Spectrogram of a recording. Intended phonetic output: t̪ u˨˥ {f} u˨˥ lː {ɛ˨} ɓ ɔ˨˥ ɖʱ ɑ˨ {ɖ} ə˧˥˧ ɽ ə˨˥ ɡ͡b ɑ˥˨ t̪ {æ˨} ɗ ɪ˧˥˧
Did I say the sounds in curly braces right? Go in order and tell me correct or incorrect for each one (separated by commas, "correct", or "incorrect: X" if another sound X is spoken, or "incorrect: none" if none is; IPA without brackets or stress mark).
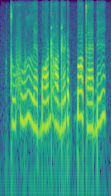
correct, correct, correct, correct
